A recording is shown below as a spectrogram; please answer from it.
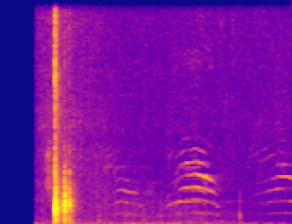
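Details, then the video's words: {'caption': 'Kitten meowing indoors, shown alongside two other cats: a soft thump, then several faint, high, arched meows with clear overtones, each rising then falling, spread over about two seconds against low background hum.'} "New Kitten Meow"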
